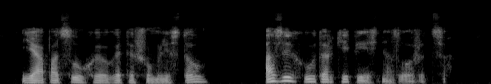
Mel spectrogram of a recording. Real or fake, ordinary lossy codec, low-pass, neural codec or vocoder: real; Opus, 16 kbps; 10.8 kHz; none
